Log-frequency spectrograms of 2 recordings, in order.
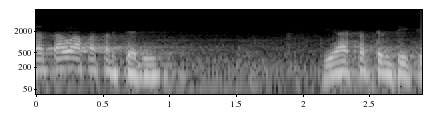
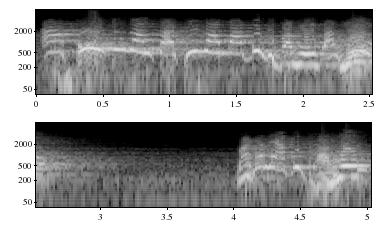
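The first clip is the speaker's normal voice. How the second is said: acted high, loud outburst; indignant shouting; 11 dB louder than usual. Husband protesting to nurse that he was called, mock indignant shout. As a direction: yell it in comic exasperation.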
